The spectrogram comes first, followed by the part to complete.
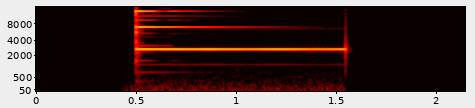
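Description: A single bright, high bell ding, a notification-bell sound effect, that starts about half a second in, rings steadily for about a second and is cut off abruptly.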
